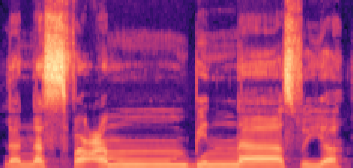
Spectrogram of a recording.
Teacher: آگے تنوین کے بعد یعنی دو زبروں کے بعد با آ گیا ہے تو اس کو ہم میم میں بدل دیں گے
